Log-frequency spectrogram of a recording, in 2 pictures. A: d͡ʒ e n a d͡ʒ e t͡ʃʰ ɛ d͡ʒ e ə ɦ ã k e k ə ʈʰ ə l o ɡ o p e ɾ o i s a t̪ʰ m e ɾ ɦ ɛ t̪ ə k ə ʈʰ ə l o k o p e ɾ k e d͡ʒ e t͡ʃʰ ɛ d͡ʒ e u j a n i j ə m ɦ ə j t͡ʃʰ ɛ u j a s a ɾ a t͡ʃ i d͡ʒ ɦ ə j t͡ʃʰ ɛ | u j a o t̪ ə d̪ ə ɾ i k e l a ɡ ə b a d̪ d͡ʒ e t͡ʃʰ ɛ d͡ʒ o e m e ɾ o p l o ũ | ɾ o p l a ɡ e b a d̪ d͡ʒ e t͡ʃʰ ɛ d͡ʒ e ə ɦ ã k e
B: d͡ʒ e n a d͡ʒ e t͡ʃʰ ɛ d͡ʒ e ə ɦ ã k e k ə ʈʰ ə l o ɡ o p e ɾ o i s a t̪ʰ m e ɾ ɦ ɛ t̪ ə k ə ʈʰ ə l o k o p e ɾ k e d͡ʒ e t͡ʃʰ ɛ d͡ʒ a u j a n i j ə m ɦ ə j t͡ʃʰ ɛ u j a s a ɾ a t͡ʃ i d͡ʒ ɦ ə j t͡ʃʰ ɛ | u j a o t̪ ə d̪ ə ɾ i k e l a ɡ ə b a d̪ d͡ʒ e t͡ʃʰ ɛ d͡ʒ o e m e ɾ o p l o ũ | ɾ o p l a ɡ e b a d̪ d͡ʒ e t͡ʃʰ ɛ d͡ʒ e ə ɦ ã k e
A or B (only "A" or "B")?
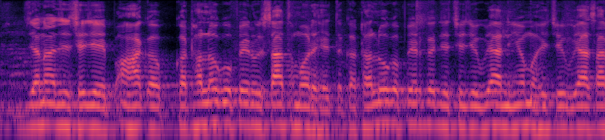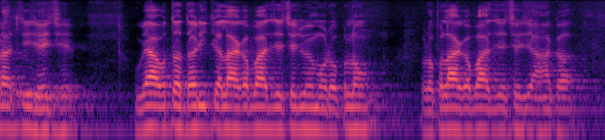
A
